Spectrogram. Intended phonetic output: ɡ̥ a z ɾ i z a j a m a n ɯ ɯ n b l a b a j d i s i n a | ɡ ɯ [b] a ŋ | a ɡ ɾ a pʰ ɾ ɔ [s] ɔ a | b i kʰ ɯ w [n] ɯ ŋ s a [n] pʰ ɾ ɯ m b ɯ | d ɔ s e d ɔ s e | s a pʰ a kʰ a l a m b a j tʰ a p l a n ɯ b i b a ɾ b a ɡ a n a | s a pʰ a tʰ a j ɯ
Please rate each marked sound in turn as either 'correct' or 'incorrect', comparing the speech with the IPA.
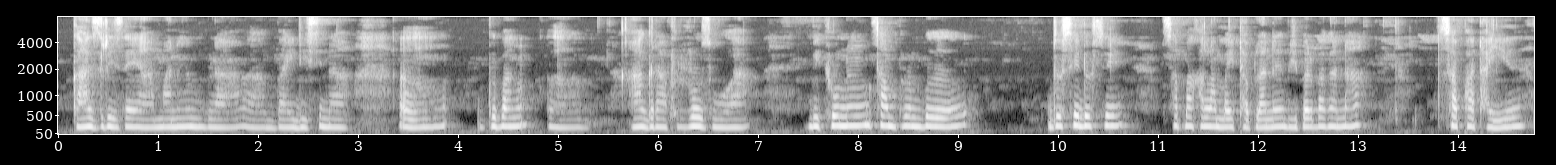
correct, incorrect, correct, incorrect

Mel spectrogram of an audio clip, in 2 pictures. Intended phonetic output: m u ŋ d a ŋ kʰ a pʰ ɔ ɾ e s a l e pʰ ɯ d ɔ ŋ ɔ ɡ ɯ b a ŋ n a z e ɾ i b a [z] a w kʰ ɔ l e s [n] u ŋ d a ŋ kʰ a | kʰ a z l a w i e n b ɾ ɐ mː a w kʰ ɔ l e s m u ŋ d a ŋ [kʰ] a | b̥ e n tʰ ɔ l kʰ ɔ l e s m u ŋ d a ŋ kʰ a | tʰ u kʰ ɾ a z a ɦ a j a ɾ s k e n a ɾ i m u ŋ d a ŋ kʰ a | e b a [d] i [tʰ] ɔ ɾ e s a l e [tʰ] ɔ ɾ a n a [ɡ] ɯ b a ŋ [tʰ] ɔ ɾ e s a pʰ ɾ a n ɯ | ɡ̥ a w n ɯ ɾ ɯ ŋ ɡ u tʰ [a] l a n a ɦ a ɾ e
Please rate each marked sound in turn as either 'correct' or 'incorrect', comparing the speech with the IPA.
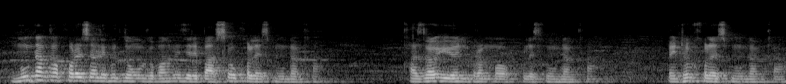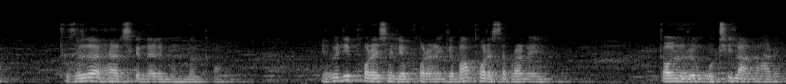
incorrect, incorrect, correct, correct, incorrect, incorrect, correct, incorrect, incorrect

